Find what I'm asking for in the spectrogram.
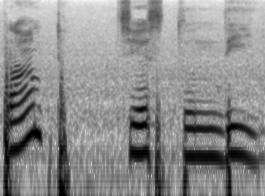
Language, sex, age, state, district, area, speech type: Telugu, male, 18-30, Andhra Pradesh, Nandyal, urban, spontaneous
